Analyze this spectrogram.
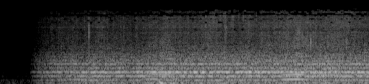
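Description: Honey bees kept in a town buzz in a dense, steady drone. The sound rises in within the first half second, then holds evenly loud with a constant, humming texture.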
